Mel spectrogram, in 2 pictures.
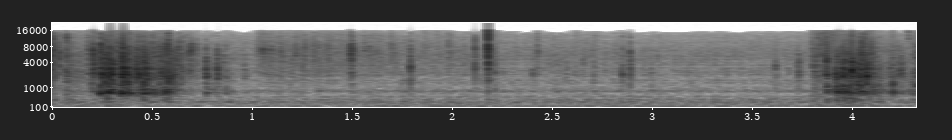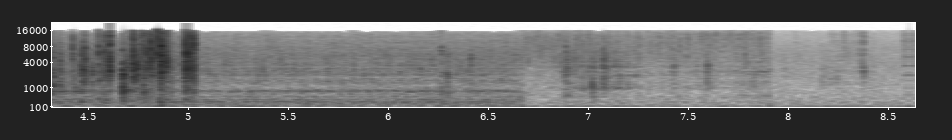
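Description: Seasoning sachets torn and emptied into a paper cup of dry noodles: dry flakes and crunchy nut toppings patter onto the noodles amid packet crinkling, loudest in two bursts, just after the start and about four seconds in. Near the end, water is poured into the cup from a kettle.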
